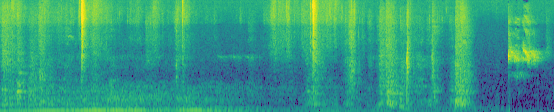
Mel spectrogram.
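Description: Leaves rustle as fern fronds are handled.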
